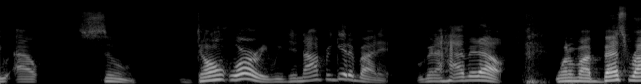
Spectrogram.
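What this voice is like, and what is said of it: Usual voice. Nothing is said of it.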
